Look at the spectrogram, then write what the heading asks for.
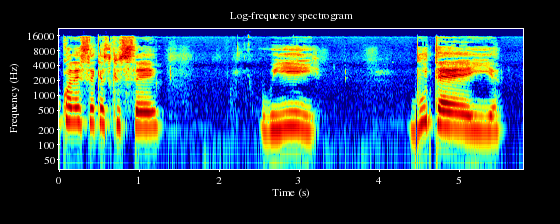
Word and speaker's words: bouteille: Bouteille. Bouteille. Le. Bouteille. Le. Alors, on a 3 syllabes. Et regardez, on a double consonne. LL. Alors, on sépare les deux. D'accord? C'est pour cela qu'on a 3 syllabes.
